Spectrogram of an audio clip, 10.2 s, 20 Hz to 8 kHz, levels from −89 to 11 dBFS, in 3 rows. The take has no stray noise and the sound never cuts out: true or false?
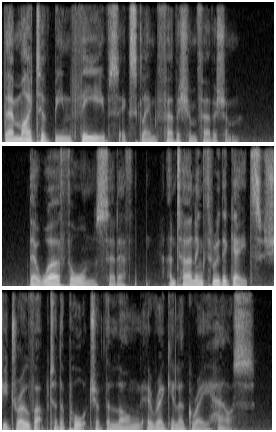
false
